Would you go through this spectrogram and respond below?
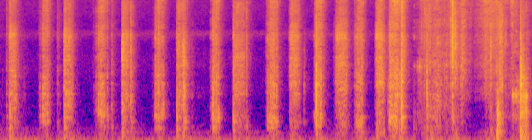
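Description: Scissors snip through a paper card in a quick, steady run of about twenty crisp cuts, close and fairly quiet, with no talking.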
